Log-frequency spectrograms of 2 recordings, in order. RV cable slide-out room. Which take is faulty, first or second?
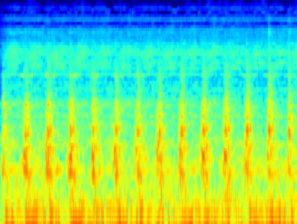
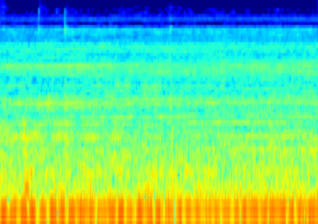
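first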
